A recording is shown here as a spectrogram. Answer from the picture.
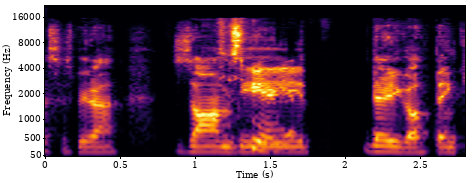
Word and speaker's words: Suspiria: Suspira, Suspiria.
